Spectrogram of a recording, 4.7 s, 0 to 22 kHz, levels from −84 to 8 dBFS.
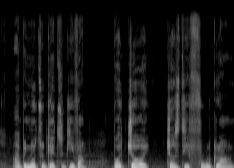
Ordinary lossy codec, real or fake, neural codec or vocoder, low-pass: none; fake; vocoder, 44.1 kHz, 128 mel bands every 512 samples, BigVGAN v2; 19.8 kHz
